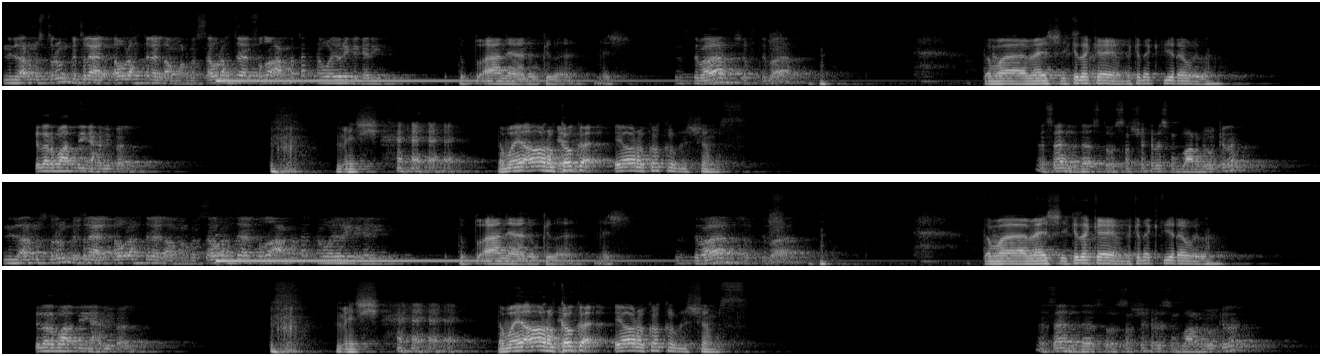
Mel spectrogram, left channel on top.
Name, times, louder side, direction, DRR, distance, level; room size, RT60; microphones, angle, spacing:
voice 1, 0.0-3.8 6.7-7.9 9.9-10.1 10.6-10.9 13.5-14.5 17.0-17.7 18.7-18.9 23.5-25.5, left 2 dB, 80° left, 0 dB, 3.3 m, -30 dB
sound 1, 2.1-7.5, right 2 dB, 50° right, 0.5 m, -33 dB
voice 2, 4.6-6.2 7.7-7.8 9.1-9.4 9.8-12.2 15.9-16.2 16.5-16.9 18.1-20.6, right 1 dB, 15° right, 10 dB, 0.6 m, -25 dB
24.5 x 19.5 x 3.0 m, 1.0 s
head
